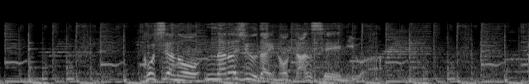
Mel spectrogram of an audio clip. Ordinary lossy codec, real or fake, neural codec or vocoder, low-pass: none; real; none; 7.2 kHz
